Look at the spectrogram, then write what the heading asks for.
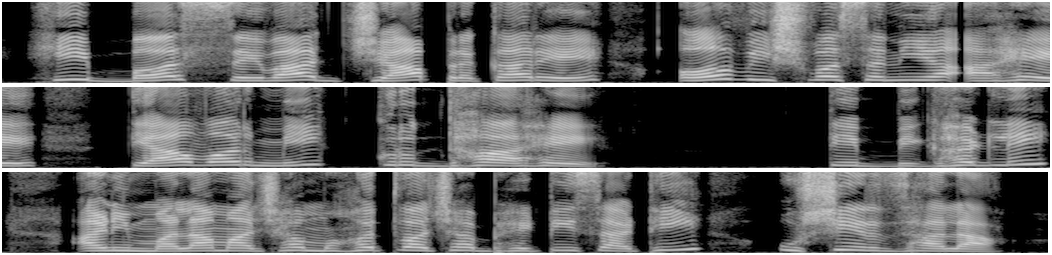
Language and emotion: Marathi, angry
